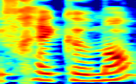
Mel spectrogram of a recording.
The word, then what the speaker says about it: fréquemment: So notice how we pronounced A here and not E. We don't say fréquemment, we say fréquemment.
